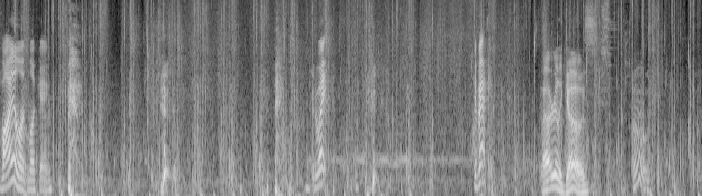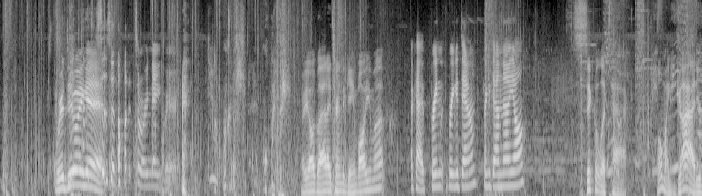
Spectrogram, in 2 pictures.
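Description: A woman talks and laughs through a microphone.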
